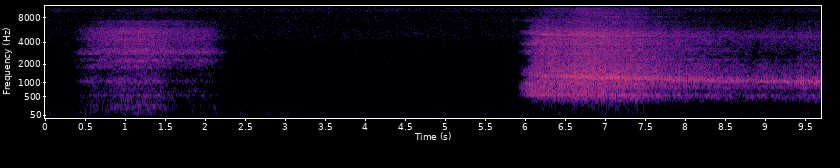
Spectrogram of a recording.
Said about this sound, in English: Now we'll breathe into our midriff. Feel the bottoms of our lungs expand. Feel our torsos fill with breath as we breathe in.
